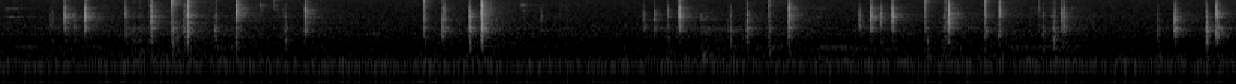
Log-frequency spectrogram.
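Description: Paper banknotes being thumbed through one by one while a stack of cash is counted: faint, irregular crisp flicks, a few a second, over a low steady hum.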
